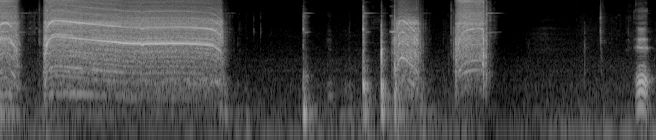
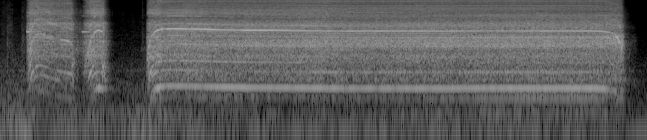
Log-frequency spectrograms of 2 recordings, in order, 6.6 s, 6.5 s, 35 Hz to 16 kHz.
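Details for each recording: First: DeWalt DCD710 cordless drill/driver in second speed on a freshly charged 2.0 battery, driving a 5x60 screw. A high motor whine drops in pitch as the screw goes in; the drill bogs down at its torque limit. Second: DeWalt DCD710 drill/driver, freshly charged 2.0Ah battery, first speed, driving a 5x90 mm screw; even high-pitched motor whine holds steady about five seconds without bogging down; healthy drill under load.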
